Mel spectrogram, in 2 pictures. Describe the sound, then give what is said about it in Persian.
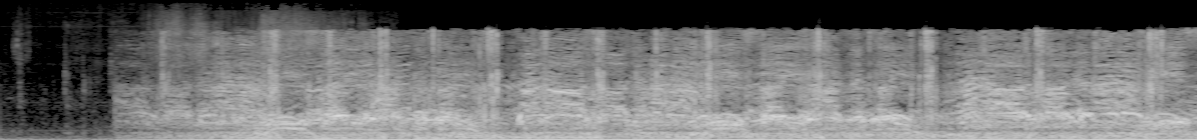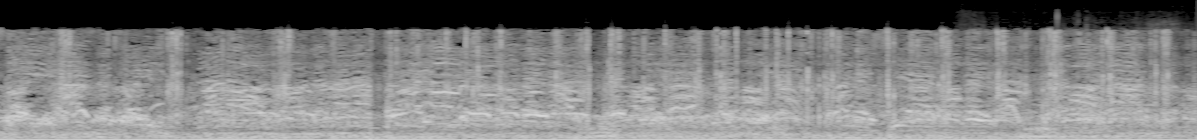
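Students at Islamic Azad University in Mashhad chant protest slogans: a loud, dense crowd of many voices shouting together continuously, with sharp rhythmic bursts running throughout. “بنابر گزارش ها دانشجویان دانشگاه آزاد در مشهد دست به تجمع اعتراضی زدند و شعارهایی در محکومیت فضای سرکوب سر دادند.”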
